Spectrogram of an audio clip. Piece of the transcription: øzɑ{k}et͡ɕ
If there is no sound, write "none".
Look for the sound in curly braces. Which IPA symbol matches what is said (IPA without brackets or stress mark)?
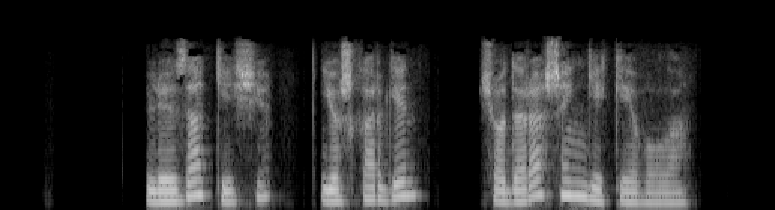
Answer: k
